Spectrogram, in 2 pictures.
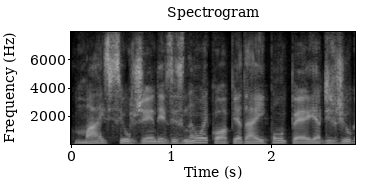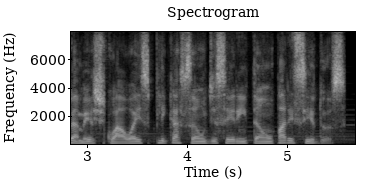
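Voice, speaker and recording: A man's voice: on the low side, a little fast, darkish tone, no echo. A synthetic, robotic male voice with a Brazilian accent, reading scripted explanatory narration. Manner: robotic, synthetic text-to-speech delivery.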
